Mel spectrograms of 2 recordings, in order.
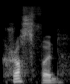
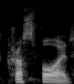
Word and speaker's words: Crossford: used to think that crossford was would be pronounced crossford you know because it sounds Scottish I live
